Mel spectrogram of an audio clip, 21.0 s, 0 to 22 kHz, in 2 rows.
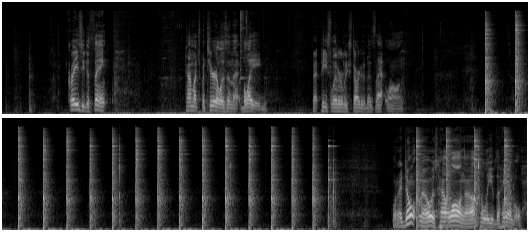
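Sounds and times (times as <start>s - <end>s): hammer striking steel on anvil: 9.6s - 17.3s, 18.7s - 21.0s.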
